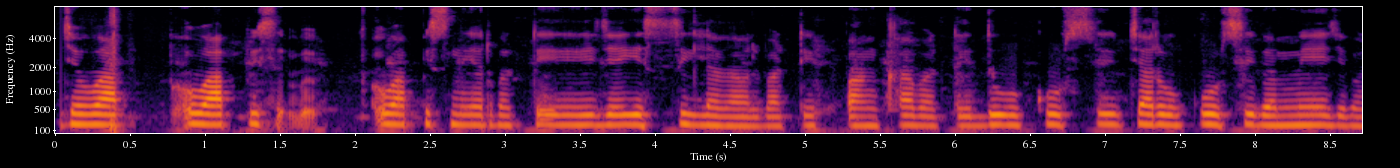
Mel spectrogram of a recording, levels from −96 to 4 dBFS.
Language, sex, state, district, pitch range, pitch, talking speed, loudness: Hindi, female, Uttar Pradesh, Deoria, 180-195 Hz, 185 Hz, 145 wpm, -29 LUFS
